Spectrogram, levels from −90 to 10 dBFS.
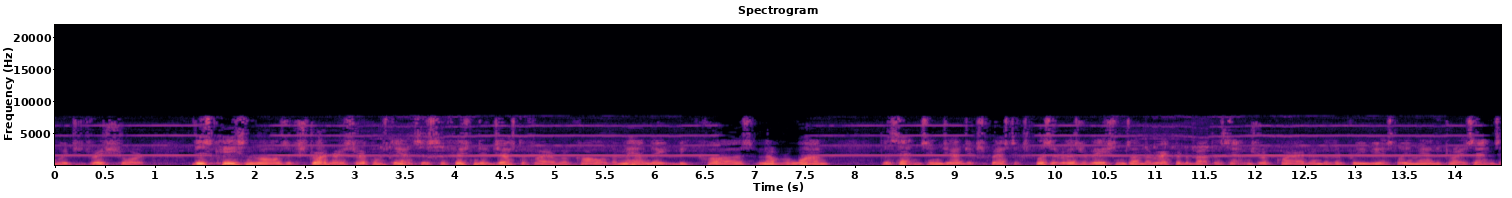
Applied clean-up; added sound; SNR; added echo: none; Bowed string instrument; 13 dB; reverberation time 0.2 s.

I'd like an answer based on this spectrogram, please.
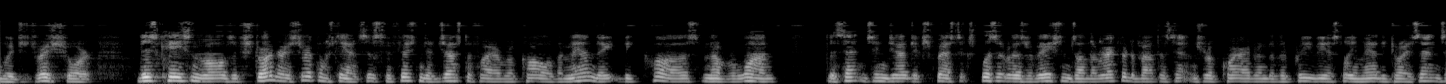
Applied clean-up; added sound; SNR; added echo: neural mask model DeepFilterNet 3.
